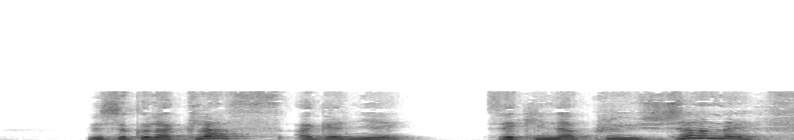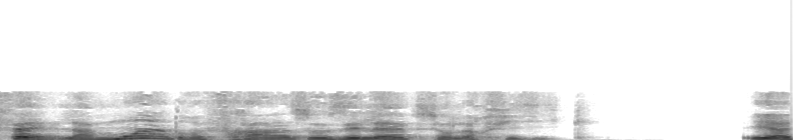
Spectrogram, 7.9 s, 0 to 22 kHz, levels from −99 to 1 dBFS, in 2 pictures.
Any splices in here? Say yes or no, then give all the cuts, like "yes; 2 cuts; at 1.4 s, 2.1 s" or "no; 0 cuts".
no; 0 cuts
